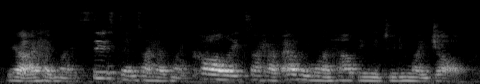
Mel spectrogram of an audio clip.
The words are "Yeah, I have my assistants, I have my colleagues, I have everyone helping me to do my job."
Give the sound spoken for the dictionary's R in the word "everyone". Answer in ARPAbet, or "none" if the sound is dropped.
R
